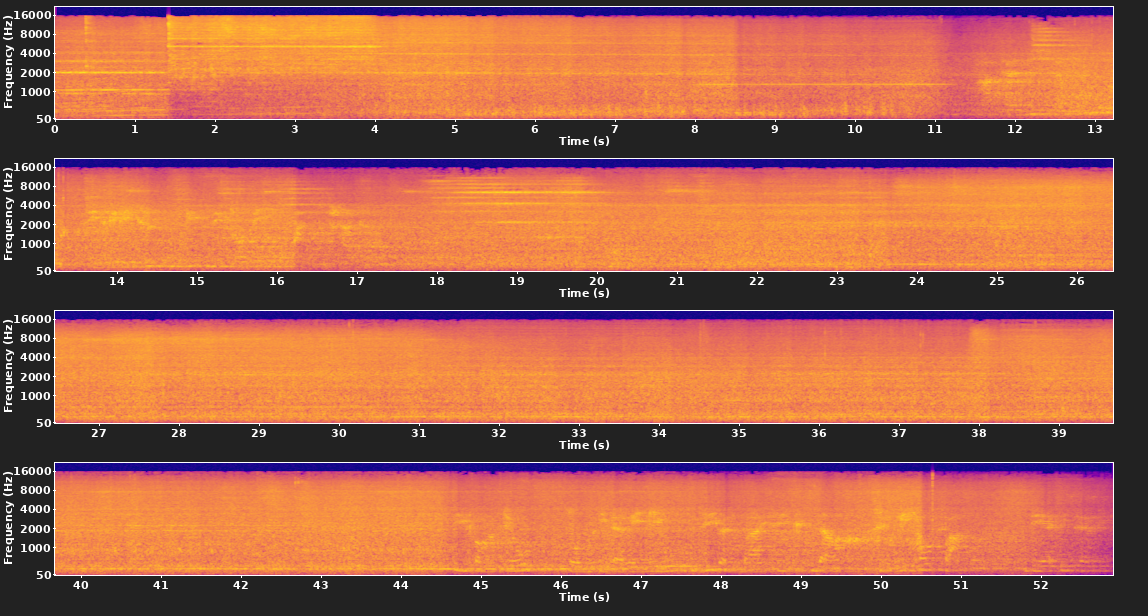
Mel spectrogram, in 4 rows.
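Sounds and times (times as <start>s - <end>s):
high-pitched wheel squeal: 18.0s - 20.1s.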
